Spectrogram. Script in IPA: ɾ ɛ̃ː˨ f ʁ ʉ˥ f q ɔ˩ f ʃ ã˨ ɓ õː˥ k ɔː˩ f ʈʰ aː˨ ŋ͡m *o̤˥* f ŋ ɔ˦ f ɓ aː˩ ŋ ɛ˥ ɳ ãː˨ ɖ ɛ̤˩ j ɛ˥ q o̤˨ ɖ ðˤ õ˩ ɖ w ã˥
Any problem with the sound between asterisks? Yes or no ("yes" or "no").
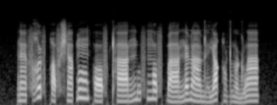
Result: no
